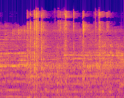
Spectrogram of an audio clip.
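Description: Bally Who Dunnit pinball machine playing its game music through its cabinet speakers, with a few sharp mechanical clacks from the playfield about a third of the way in.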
